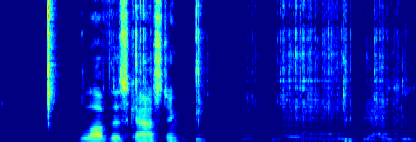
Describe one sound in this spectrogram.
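A small plastic toy car clicks softly as it is set down on a mat.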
